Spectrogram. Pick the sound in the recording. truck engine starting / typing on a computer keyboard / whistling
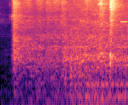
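truck engine starting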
